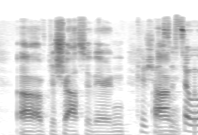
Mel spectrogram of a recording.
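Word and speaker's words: cachaça: Kashasa, three syllables.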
